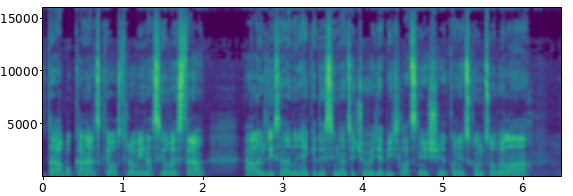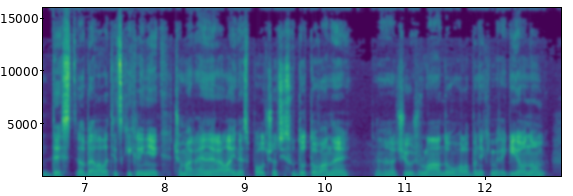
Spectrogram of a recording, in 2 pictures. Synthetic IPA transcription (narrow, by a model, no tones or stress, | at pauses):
t̪aalɛbɔkanaːɾskɛːɔst̪ɾɔʋinasilʋɛst̪ɾa | ʔa̰lɛvʒd̪isanad̪uɲɛakɛjd̪ɛst̪inaːt͡siɛt͡ʃɔʋɛɟɪabiɟlat̪t͡sɲɛjʃɪɛkɔɲɪɛt͡skɔnt͡sɔʊʋɛla | d̪ɛsʋɛlalɛcɛt͡skiːɣliɲɪɛkt͡ʃɔmaɾɦɛnɛɾaːlainɛːspɔlɔt͡ʃnɔsci̥suːd̪ɔt̪ɔʋanɛː | t͡ʃiuʒʋlaːd̪ɔʊalɛbɔɲɛakiːmɾɛɡiɔːnɔm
